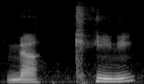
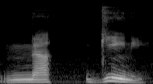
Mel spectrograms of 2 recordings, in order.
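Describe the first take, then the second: First: The middle consonant is a voiceless k sound. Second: The middle consonant is a voiced g sound. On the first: "the C is just a G without vocalization" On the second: "I'm pronouncing it in the exact same place"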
